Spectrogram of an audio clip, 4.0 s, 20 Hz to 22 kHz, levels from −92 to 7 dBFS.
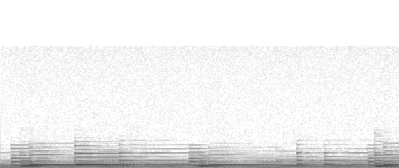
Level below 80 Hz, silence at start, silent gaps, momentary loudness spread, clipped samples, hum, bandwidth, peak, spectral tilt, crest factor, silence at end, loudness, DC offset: -66 dBFS; 0 s; none; 13 LU; under 0.1%; none; 3.9 kHz; -16 dBFS; -8.5 dB/octave; 14 dB; 0 s; -31 LUFS; 0.4%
